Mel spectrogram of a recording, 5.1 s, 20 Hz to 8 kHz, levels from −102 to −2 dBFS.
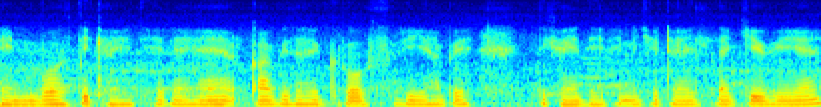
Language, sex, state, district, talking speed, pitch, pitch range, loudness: Hindi, male, Uttar Pradesh, Gorakhpur, 185 wpm, 110 Hz, 110-115 Hz, -34 LUFS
